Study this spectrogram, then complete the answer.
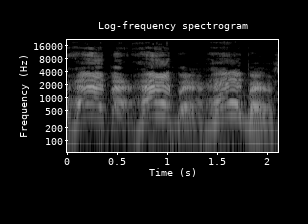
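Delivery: high, shouted hey bear calls; scaring off a bear. Retold or imitated. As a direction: yell to scare a bear away. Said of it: "yelling at the bear".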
